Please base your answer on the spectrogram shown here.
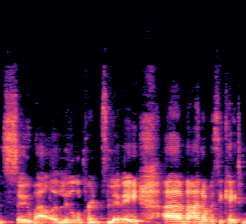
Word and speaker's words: Louis: how to say it weren't sure about the s being silent or how to pronounce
